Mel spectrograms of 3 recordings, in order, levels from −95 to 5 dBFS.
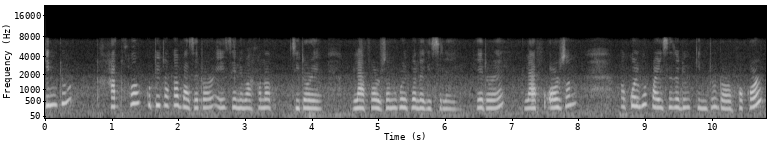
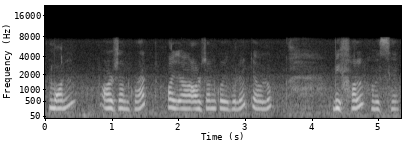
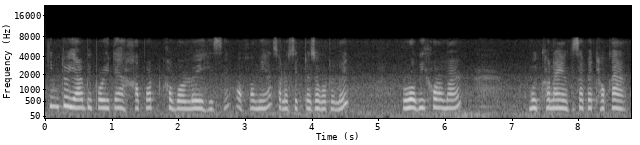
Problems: constant background noise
